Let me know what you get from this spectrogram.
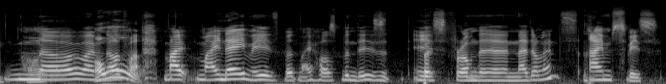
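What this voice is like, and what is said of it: Slight Swiss accent. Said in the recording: “it's your accent ... beautiful accent ... I thought you were from Holland, just with that little bit of an accent ... you're Swiss”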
